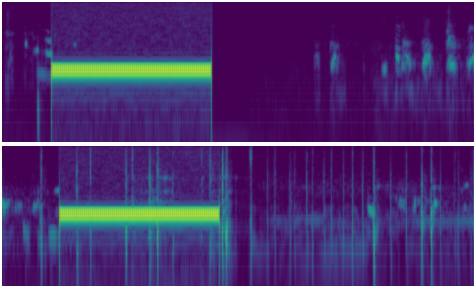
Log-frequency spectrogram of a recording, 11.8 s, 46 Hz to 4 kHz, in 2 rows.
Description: Ringback tone (North America), 440 + 480 Hz.
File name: rg-1600-unknown- - - .99530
